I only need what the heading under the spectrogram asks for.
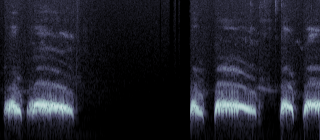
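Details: Spotted dove used as a decoy at Ban Nong Hin to lure wild birds, uttering softer, lower hollow coos in pairs, a short note followed by a long steady coo, with a quiet gap between phrases.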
